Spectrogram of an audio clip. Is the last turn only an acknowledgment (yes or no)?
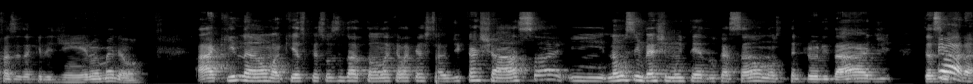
yes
